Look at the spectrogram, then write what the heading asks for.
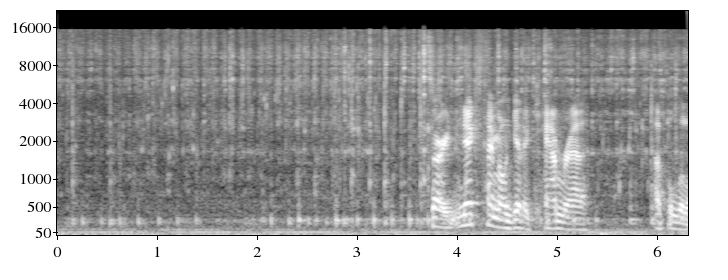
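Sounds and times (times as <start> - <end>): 
tiny whisk mixing a liquid blend with vanilla: 0.0 - 6.2
speech: 3.8 - 5.4, 6.0 - 6.2.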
